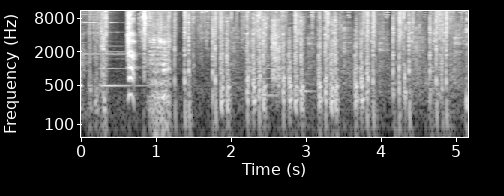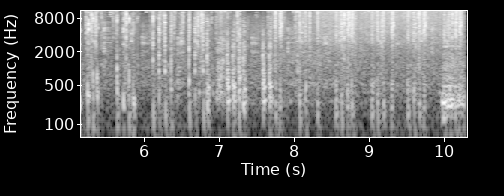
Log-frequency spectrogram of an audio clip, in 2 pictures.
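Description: Galloping horse hooves in The Legend of Zelda: Tears of the Kingdom, a rapid, continuous clip-clop rhythm close and clear, with a brief whinny near the start and no talk.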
